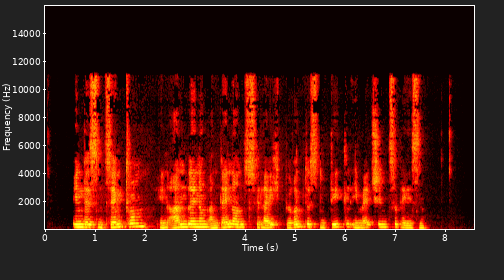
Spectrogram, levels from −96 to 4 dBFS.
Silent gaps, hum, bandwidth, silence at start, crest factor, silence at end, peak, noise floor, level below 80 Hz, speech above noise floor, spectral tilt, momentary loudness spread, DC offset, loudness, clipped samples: none; none; 11.5 kHz; 0.55 s; 16 dB; 0.95 s; -8 dBFS; -72 dBFS; -66 dBFS; 49 dB; -5 dB/octave; 10 LU; under 0.1%; -23 LUFS; under 0.1%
